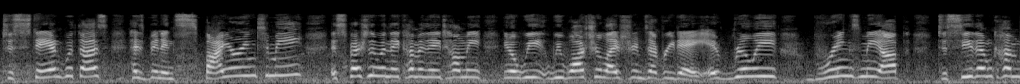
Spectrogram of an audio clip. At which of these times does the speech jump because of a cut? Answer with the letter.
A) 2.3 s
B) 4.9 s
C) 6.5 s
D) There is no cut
B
